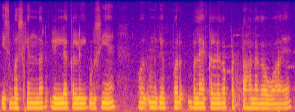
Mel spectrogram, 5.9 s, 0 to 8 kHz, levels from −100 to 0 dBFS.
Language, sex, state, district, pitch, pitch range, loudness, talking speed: Hindi, male, Uttar Pradesh, Shamli, 125 Hz, 125-130 Hz, -16 LUFS, 180 wpm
